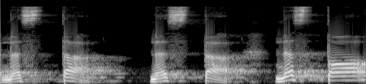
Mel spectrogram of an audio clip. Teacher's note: تا کو باریک پڑھا جاتا ہے، کبھی بھی موٹا نہیں کیا جاتا ہے۔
